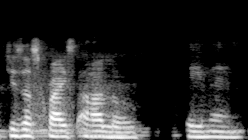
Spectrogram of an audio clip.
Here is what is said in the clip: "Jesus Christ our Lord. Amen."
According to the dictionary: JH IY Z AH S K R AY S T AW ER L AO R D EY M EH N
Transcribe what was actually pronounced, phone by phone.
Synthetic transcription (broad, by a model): JH IY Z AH S K R AY S T AW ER L AO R D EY M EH N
